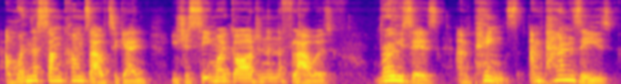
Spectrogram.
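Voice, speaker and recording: A man's voice: on the high side, sing-song, moderate pace, fairly bright tone, pitched above the performer's own voice. A man voicing a timid, polite male country mouse in a storybook, flustered and eager to please. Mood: earnest, homesick. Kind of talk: storybook character voice.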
